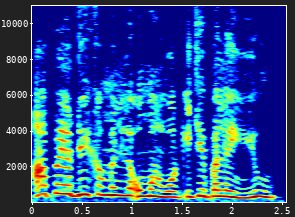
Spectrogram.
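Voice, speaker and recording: A supportive friend acted by a woman with a high-pitched voice. She sounds earnest and caring, delivering lines in the manner of an audio drama. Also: animated, a little fast, a little mellow, dry recording. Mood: concerned. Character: concerned, supportive female friend.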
